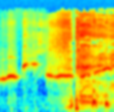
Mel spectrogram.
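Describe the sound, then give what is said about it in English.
A man whistles a short tune of a few clear notes stepping between pitches, fairly loud, then a burst of noisy rumbling sound with low thumps as the last whistled note fades. “So he just whistles it.”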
